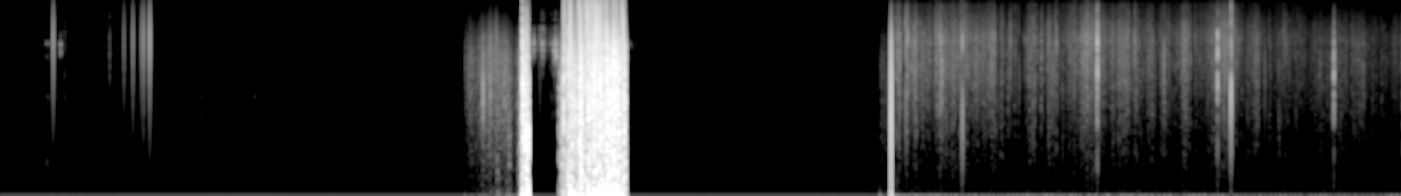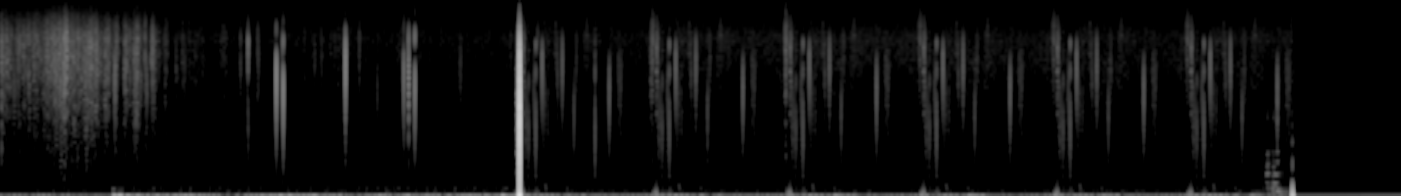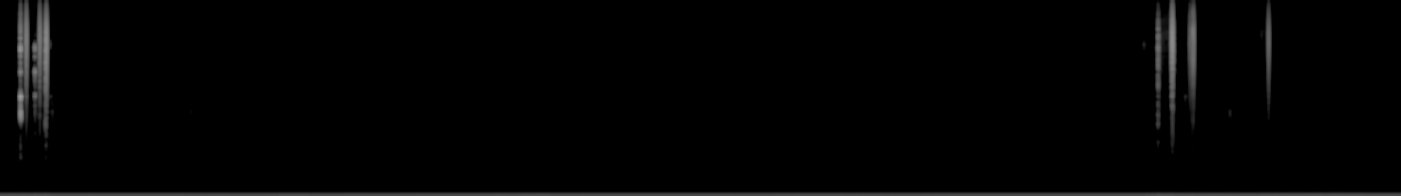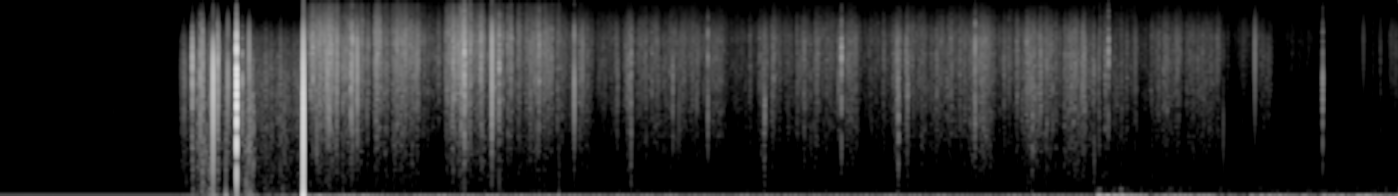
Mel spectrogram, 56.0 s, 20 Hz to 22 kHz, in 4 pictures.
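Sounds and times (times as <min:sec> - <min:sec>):
vinyl single record crackle: 0:04.7 - 0:06.4, 0:08.8 - 0:27.0, 0:43.8 - 0:56.0.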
